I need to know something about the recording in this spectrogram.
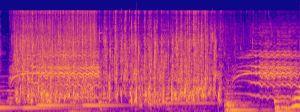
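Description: A horse whinnying with a long wavering call, over steady background music. Near the end a voice gives a drawn-out 'whoa' that falls in pitch.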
